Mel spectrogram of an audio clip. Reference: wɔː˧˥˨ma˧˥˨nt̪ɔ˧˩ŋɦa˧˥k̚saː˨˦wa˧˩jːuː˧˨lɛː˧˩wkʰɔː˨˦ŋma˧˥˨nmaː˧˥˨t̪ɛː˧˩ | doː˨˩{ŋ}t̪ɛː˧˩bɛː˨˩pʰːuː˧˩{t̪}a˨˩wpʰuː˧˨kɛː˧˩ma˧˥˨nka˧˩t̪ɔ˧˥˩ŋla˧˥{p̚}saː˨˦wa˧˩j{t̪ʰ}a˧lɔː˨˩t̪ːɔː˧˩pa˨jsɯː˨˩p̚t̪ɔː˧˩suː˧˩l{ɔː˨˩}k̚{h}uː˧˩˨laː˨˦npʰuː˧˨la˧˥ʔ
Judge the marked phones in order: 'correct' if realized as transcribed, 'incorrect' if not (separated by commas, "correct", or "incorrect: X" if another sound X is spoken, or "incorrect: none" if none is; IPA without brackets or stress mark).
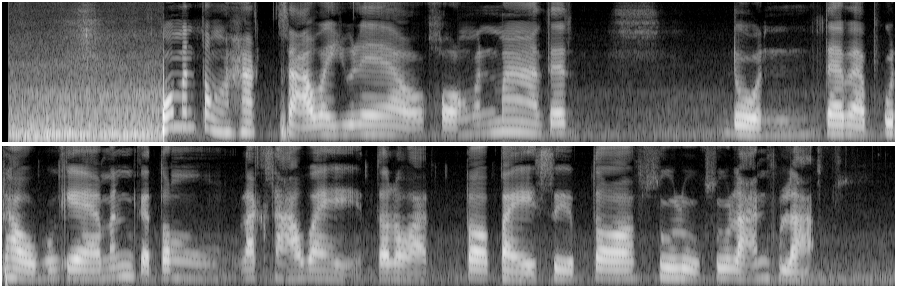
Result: incorrect: n, incorrect: t̪ʰ, incorrect: k̚, incorrect: t̪, incorrect: uː˨˩, incorrect: s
